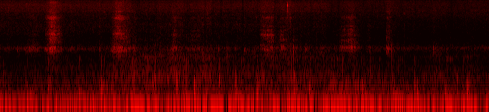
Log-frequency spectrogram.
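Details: ASMR trigger-sound recording with ear picking and ear touching: a steady, low thumping normal heartbeat under a faint hum, with soft rustling taps on top.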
